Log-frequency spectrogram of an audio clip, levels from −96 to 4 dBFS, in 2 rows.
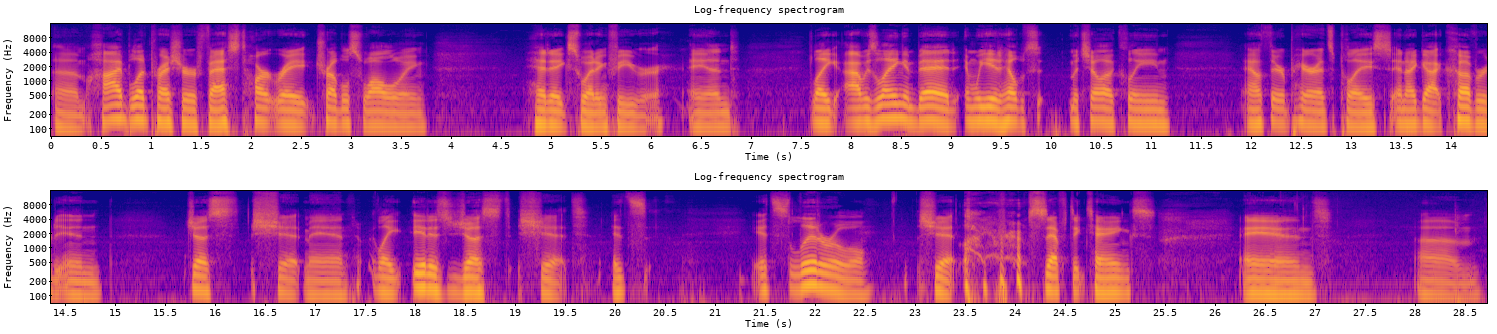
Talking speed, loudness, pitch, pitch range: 105 wpm, -22 LUFS, 120 Hz, 105-135 Hz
